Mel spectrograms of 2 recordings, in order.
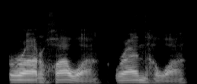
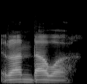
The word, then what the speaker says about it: Randhawa: And so we have Nimrata Nikki Randhawa.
